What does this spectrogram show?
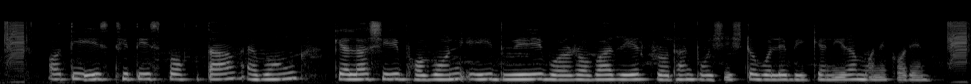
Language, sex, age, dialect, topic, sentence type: Bengali, female, 18-24, Northern/Varendri, agriculture, statement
